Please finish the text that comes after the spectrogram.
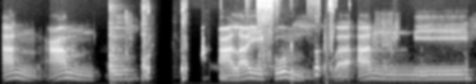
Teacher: An'amtu, nun sukun bertemu dengan huruf ain, idhar, dibaca jelas. Mim sukun bertemu dengan huruf ta, ini idhar safawi, juga dibaca jelas.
